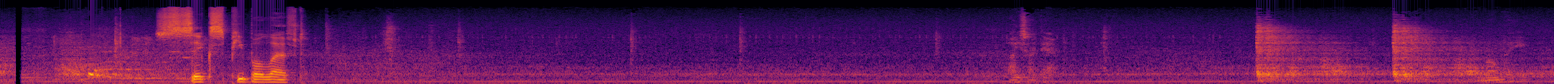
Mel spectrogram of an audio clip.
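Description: Sound effects from a video game play through television speakers.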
